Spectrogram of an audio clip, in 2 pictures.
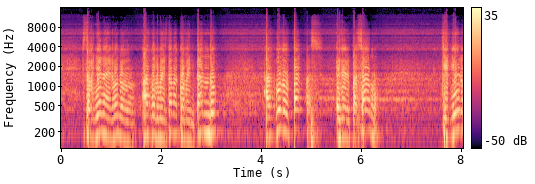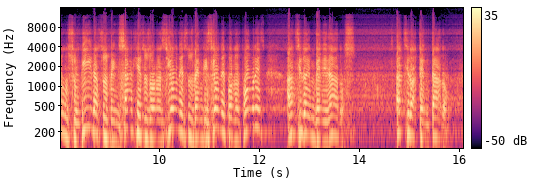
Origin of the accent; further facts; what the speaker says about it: Bolivia; Por eso es nuestro logro como pueblo boliviano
